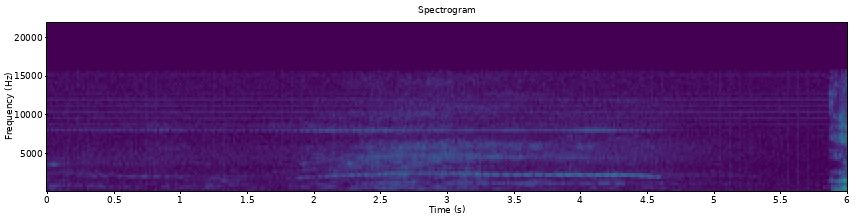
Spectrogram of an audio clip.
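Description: Twin electric motors of a large RC F7F Tigercat model warbird spooling up to a steady whine for about three seconds as it taxis on grass, then winding down.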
